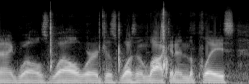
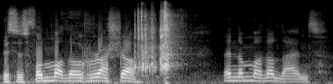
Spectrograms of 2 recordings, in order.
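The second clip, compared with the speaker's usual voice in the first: bad hammed-up Russian accent, much higher; mock patriotic Russian accent, pitched way up; 8 semitones higher than usual. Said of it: "Let me try my Russian accent".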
